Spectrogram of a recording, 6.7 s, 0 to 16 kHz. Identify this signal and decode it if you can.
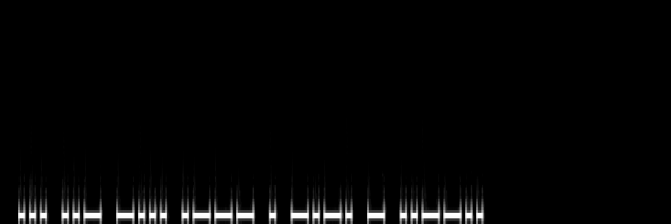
Morse code, heard as a keyed tone, about 22 wpm, 700 Hz. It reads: SUBJECT?
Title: Sentences from Top 800 Words 22wpm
